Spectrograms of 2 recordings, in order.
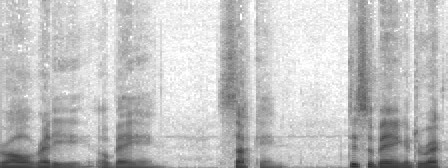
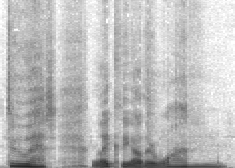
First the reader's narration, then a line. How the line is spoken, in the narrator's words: She moans and can't seem to get out what she wants to say, she moans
